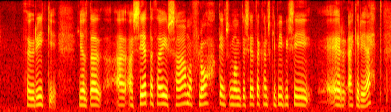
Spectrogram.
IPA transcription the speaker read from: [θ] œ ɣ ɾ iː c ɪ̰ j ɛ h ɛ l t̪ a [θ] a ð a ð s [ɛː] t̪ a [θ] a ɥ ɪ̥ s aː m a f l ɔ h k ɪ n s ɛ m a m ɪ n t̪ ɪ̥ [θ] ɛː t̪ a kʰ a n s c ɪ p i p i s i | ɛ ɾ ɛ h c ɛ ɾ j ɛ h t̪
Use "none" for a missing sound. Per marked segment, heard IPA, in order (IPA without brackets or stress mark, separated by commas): θ, ð, ɛː, θ, s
